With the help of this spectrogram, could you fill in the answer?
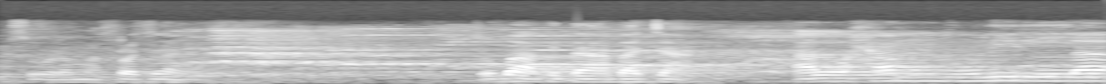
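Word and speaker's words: الحمد لله: Gimana cara baca? Harus di tengah tenggorokan. Alhamdulillah, bukan alhamdu.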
